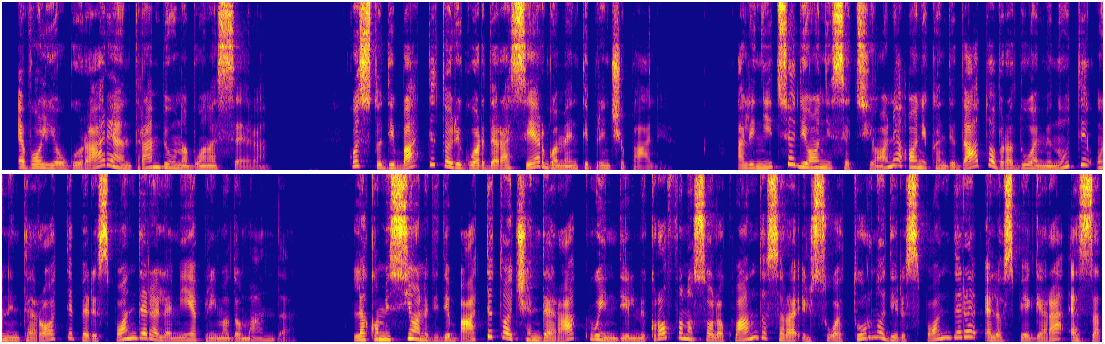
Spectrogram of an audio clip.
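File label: female Lithuanian and Russian Italian corporate training; reel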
